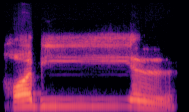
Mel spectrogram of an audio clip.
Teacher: So as you say the ra, because remember it's very easy to do, because when the tongue comes up for the makhraj of the ra, because of the way that the inhiraf is, remember with the ra, you're passing the sound through the gap between the tongue and the upper palate. Because that gap becomes quite small because you've lifted the tongue up, it's very easy to sort of hold back on the voice and just let the breath sort of come through.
